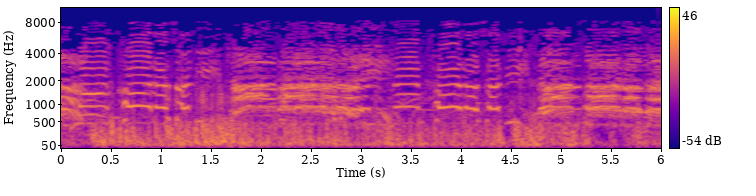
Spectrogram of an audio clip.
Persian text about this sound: فریاد زنان افغان تا آسمان، فریاد زنان افغان تا آسمان، زنان معترض. راهپیمایی اعتراضی اعضای ائتلاف مستقل جنبش‌های اعتراضی زنان افغانستان در اسلام آباد پایتخت پاکستان برای آزادی هم‌قطارانشان.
